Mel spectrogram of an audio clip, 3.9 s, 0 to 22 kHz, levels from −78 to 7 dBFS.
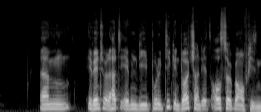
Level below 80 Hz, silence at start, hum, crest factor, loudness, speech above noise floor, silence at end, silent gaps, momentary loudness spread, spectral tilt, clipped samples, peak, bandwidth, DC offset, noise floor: -54 dBFS; 0.6 s; none; 16 dB; -19 LUFS; 47 dB; 0 s; none; 5 LU; -7 dB/octave; under 0.1%; -2 dBFS; 13.5 kHz; under 0.1%; -65 dBFS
